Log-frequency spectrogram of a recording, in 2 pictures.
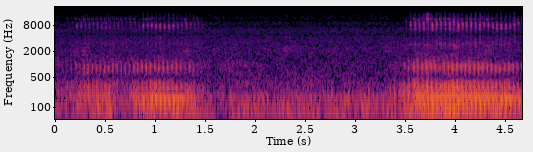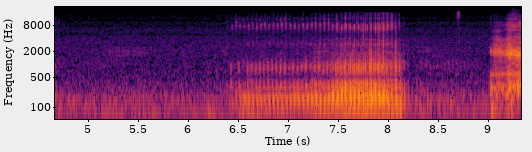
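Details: Domestic cat named Jamie snoring while asleep with eyes open: soft, low rasping breaths in slow swells, each lasting about a second or more, the last louder, with a brief sharper sound at the end.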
